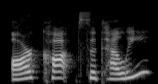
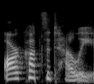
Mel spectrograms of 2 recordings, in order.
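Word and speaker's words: Rkatsiteli: a great variety called arot satelli I had to put a pronunciation of that in my notes because o that's a mouthful arot satelli it's RKA a t s t e l i it's a grape that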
